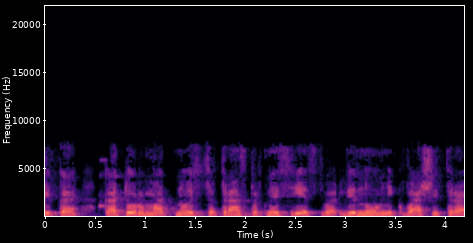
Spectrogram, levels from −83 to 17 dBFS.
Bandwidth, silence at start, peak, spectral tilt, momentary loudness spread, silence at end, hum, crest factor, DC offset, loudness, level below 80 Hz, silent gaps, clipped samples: 7.6 kHz; 0 s; -2 dBFS; -7 dB/octave; 6 LU; 0 s; none; 16 dB; under 0.1%; -19 LUFS; -64 dBFS; none; under 0.1%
